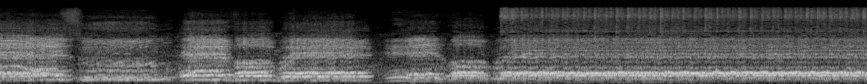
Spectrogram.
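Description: Male choir singing a gospel hymn in short phrases, then holding one long chord from about halfway through.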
